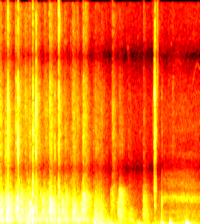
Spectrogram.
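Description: Audience applause dying away, the claps thinning out and stopping about a second and a half in.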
